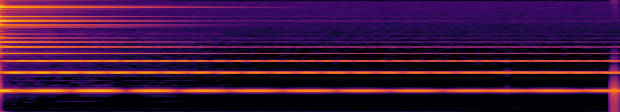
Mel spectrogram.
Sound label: DIGI RHODES; Sound Gallery - Charged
